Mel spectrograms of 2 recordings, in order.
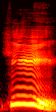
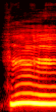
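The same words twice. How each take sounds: First: It is said with the ordinary Thai falling tone. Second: It is said with a special northern falling tone. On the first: "ถ้าเป็นไอ้ภาษาไทยแล้วเปิ้นออกว่าขี้นะครับขี้อ่าเสียงโทปกติ" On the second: "อันนี้เสียงโทพิเศษนะครับ"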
